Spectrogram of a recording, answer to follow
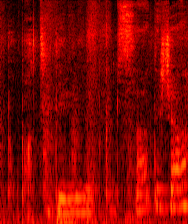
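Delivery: breathy whispered scoff; scornful under-the-breath whisper; indignant whisper. Real, not acted. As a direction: whisper your offense at the frames. Indignant aside about ugly glasses.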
